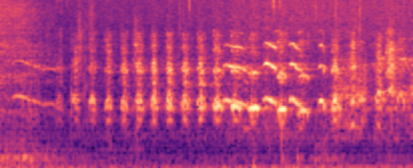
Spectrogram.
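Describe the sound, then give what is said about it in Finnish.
An arctic fox calls in a fast, steady series of sharp, yapping barks, about a dozen in a row, clear with no one talking. “Tätä ääntä ei ole moni kuullut suomalaisessa luonnossa.”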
